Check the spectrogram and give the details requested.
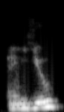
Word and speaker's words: nu: frequency is this is what we call the new it pronounced like Nu the new the frequency is Hertz it's talk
